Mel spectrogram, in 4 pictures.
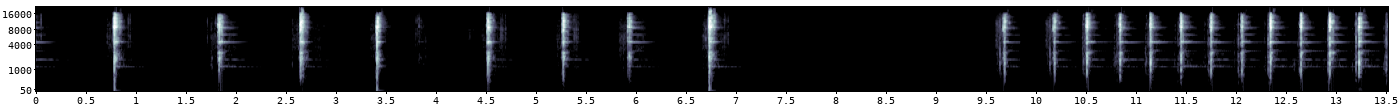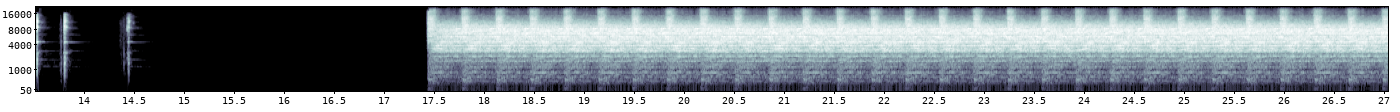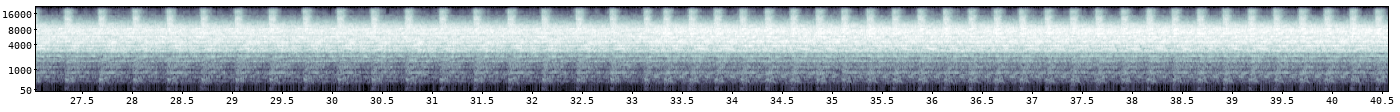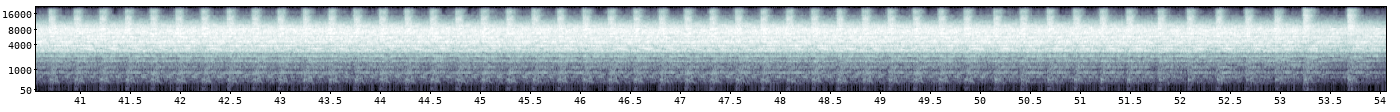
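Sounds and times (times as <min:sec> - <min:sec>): toy monkey cymbals clashing: 0:17.4 - 0:54.0.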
